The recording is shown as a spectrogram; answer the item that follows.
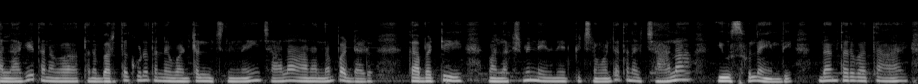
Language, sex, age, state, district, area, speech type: Telugu, male, 18-30, Telangana, Nalgonda, rural, spontaneous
